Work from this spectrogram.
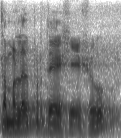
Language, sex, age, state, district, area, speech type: Sanskrit, male, 60+, Tamil Nadu, Tiruchirappalli, urban, spontaneous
